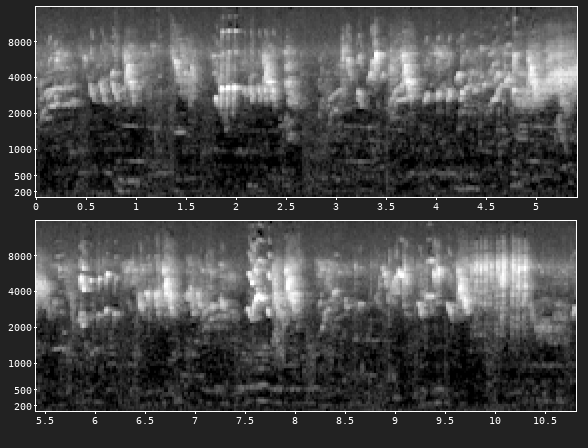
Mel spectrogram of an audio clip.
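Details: Male and female greenfinches keep up a long run of chattering, twittering song mixed with wheezy buzzes and sharp whistled pips that rise and fall in loudness throughout.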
